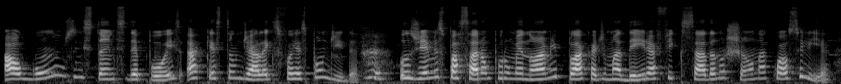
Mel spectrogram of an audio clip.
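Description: A high-voiced woman reads a children's story aloud. Her narration is relaxed and playful, and she often slips into giggles. It sounds like a casual read-aloud among friends. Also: normal speed. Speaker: reader of a children's book aloud.

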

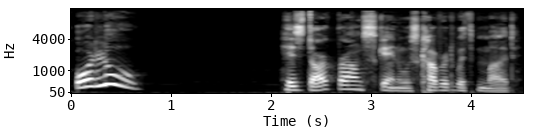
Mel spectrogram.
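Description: A woman reading a novel aloud in a slow, expressive storytelling way. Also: deep voice, soft background music. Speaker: book reader.

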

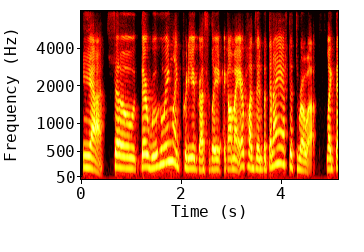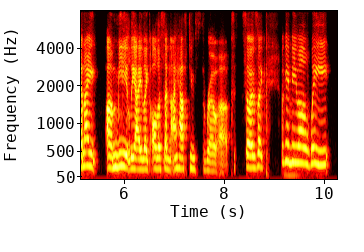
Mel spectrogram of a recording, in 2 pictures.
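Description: A woman's voice: medium pitch, fast talker, hardly any pauses, fairly bright tone. A hungover young woman co-hosting a podcast, chatting casually and telling stories in a candid, self-mocking way with loose swearing. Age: young adult. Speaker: podcast co-host.

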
